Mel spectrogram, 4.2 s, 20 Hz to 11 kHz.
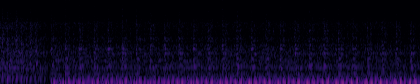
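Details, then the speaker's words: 2004 VW Polo 9N, 1.2-litre 40 kW petrol engine, at startup: lumpy, uneven idle with heavy pulsing beat and engine shaking hard from cylinder misfires; check engine light on, codes read next. "So let's start it up right now. So that's what it sounds like. And the engine almost wants to jump out on us here."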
